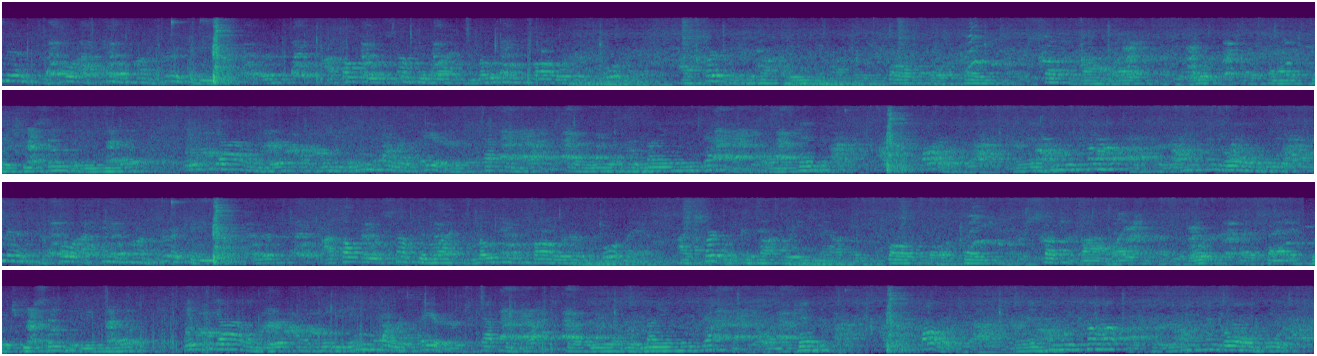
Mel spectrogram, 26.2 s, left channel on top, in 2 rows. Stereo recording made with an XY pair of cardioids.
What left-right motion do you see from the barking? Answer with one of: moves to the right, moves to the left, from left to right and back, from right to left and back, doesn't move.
from left to right and back.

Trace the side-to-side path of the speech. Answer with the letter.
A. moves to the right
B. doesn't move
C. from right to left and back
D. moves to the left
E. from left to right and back
B.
